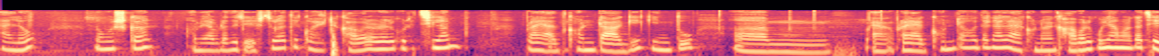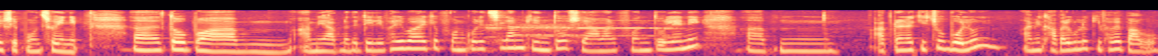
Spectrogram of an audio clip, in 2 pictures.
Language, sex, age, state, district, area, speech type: Bengali, female, 18-30, West Bengal, Jalpaiguri, rural, spontaneous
